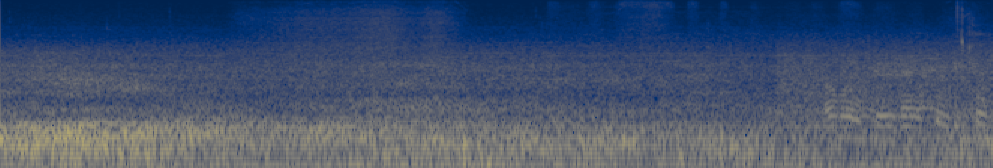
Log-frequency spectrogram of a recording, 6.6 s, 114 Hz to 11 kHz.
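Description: An Airbus A340 airliner taking off at night at DFW Airport, a loud sustained low engine roar that gradually eases, with someone talking over it.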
